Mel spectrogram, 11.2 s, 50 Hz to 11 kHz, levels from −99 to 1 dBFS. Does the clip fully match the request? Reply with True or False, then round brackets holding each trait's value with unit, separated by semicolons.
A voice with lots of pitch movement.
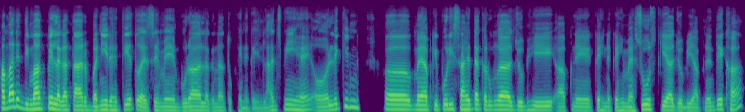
False (4.3 semitones)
